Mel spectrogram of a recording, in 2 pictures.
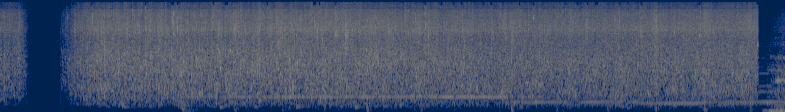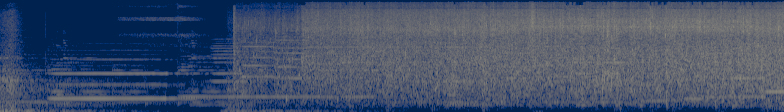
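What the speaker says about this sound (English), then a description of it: "Usually there's only a small trickle running through here. The water must have risen." A swollen stream in Kingdom Come: Deliverance II rushes steadily in a broad, close hiss of running water. It breaks off briefly at the start, and a short tonal game sound cuts through partway.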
